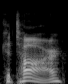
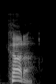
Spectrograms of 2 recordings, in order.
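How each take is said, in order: First: The name is said with an American pronunciation. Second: The name is said with a British pronunciation. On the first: "the American pronunciation is" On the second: "The British pronunciation is"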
